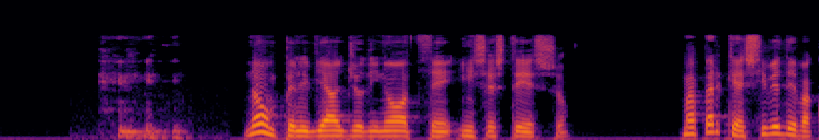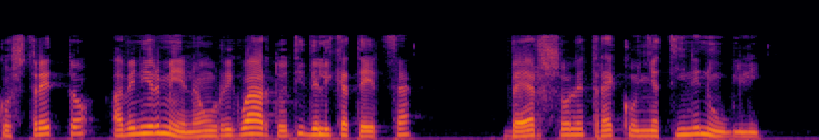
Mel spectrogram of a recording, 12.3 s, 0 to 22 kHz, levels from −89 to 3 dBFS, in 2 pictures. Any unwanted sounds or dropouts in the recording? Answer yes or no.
yes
